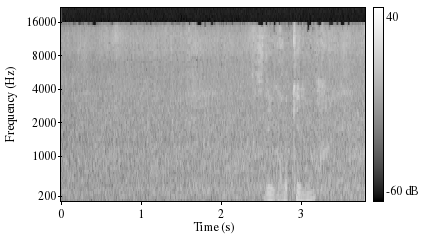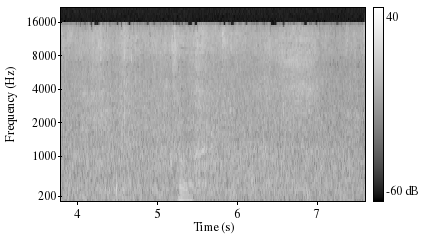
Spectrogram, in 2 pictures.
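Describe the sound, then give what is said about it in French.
Steady rushing water from a flowing underground river fills the whole recording with a dense, even roar, while a man walking up alongside it speaks a few brief words over it. “Là je remonte le long d'une rivière souterraine.”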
